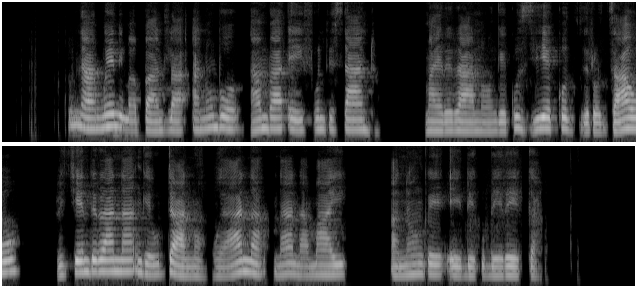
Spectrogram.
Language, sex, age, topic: Ndau, male, 25-35, health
